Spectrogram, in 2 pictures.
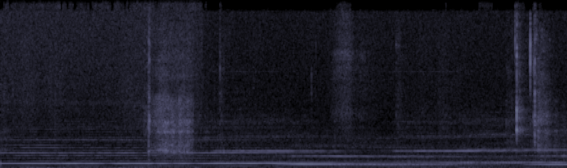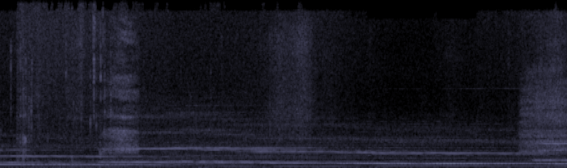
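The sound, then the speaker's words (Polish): A church pipe organ with four manuals and a pedal keyboard, played with both hands and feet, sounds sustained, overlapping notes that swell and glide between pitches, with a steady deep bass beneath and a full, continuous loudness throughout, no voices. “Jak dzisiaj nawet patrzymy na organistę, jak on gra tutaj dwoma rękami, ma cztery manuały, do tego te wszystkie hebelki, których jest więcej niż w samolocie i do tego jeszcze biega po klawiaturze nożnej, to jest naprawdę cyrk.”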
